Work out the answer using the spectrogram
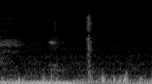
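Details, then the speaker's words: Honda City after repair of shaking and stumbling when cold and with A/C on: low, even idle rumble with no shaking or stumbling, A/C on and in gear, engine steady. "ครับรถเดินเบาปกติเลยนะอ่าอ่ะแต่ถ้าไม่มีการสั่นนับไม่มีอาการกระตุกนะผมเครื่องยนต์เดินนิ่งครับ"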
